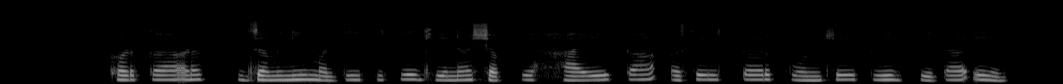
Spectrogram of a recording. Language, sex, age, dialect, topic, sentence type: Marathi, female, 25-30, Varhadi, agriculture, question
